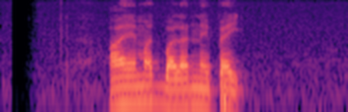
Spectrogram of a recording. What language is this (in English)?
Sinhala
